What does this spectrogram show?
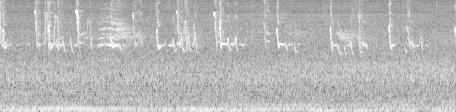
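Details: Mother bird feeding her newly hatched babies in a clay nest box; many short, high chirps tumble over one another in rapid bursts, with a steady low rumble of background noise throughout.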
